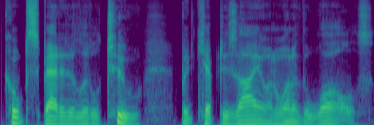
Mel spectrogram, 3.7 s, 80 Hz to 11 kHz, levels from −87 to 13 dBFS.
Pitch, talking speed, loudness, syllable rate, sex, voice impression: 100 Hz, 225 wpm, -21 LUFS, 5.1 syllables/s, male, masculine, adult-like, slightly thick, fluent, cool, slightly sincere, slightly reassuring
